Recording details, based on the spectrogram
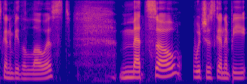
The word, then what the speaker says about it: mezzo: Also, you, you, when you guys see it, it's written as mezzo, but it's like pizza. This is the way you pronounce it in Italian, mezzo. So just realize that's what it is, mezzo.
